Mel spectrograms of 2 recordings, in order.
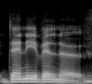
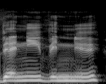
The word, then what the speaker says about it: Denis Villeneuve: And meanwhile, over 1,000 prominent directors and actors and writers, including Denis Villeneuve, however you pronounce that guy's name. Denis Villeneuve. Denis Villeneuve.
